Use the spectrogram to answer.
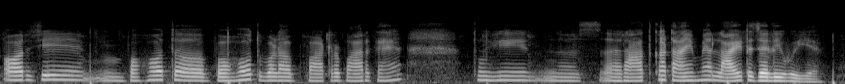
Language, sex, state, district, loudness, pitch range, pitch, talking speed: Hindi, female, Haryana, Rohtak, -20 LUFS, 170-200 Hz, 180 Hz, 135 wpm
